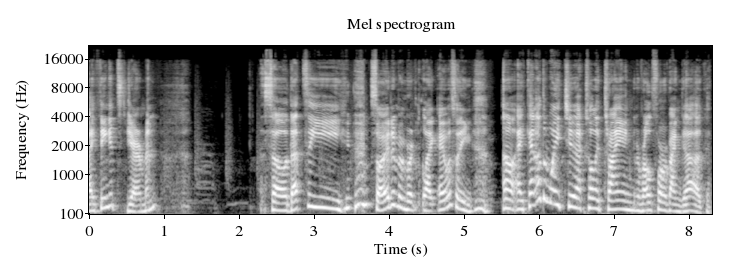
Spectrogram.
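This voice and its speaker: A woman with a slight Spanish accent, medium in pitch, at a moderate pace with long, frequent pauses, very even loudness and very wide pitch swings. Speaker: VTuber streamer. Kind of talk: casual chat. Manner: halting.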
